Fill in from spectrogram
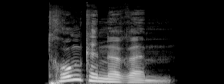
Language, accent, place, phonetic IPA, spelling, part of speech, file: German, Germany, Berlin, [ˈtʁʊŋkənəʁəm], trunkenerem, adjective, De-trunkenerem.ogg
- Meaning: strong dative masculine/neuter singular comparative degree of trunken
